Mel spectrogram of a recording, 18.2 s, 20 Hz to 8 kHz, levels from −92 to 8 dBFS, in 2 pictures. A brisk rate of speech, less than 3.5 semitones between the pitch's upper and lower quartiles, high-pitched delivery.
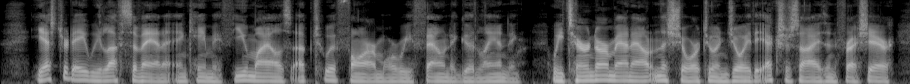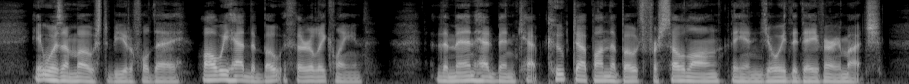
No: fast, 220 wpm; average, 3.0 semitones; very low, 95 Hz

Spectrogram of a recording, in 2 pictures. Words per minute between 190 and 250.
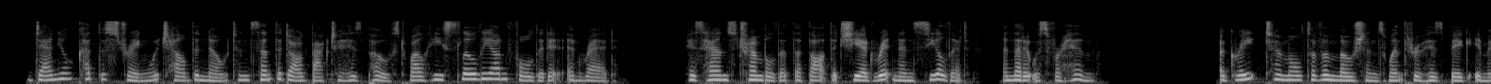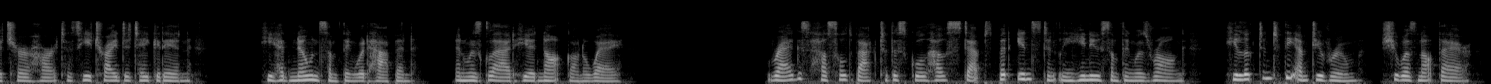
Yes: average, 200 wpm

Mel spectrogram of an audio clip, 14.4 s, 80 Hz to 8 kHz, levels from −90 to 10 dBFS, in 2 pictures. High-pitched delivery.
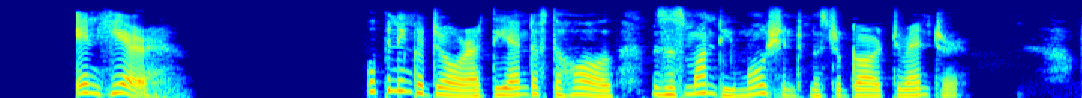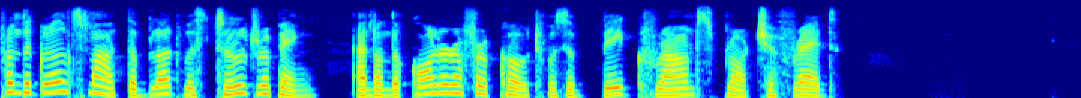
Yes: high, 195 Hz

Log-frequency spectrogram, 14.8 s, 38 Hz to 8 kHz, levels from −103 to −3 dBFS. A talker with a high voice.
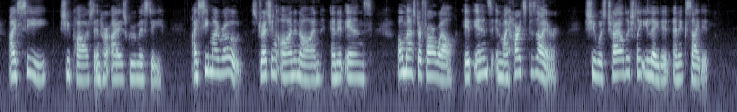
Yes: high, 210 Hz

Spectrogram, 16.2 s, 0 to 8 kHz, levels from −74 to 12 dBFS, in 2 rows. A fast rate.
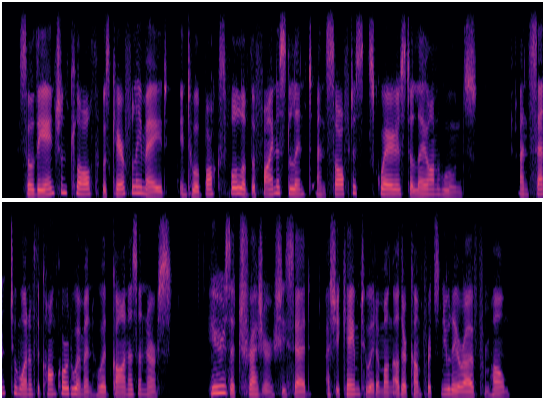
No: average, 190 wpm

